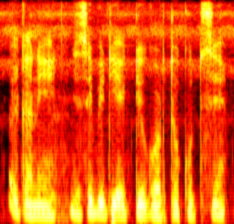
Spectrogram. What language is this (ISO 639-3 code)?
ben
